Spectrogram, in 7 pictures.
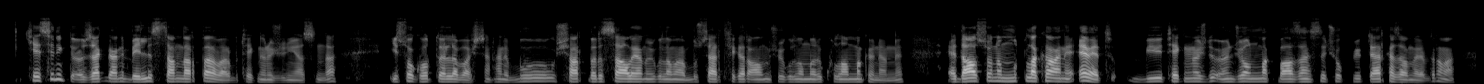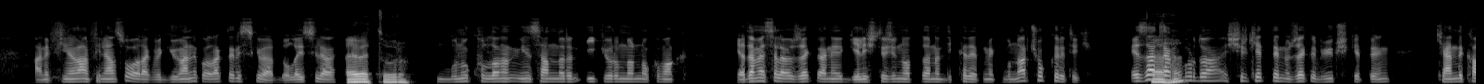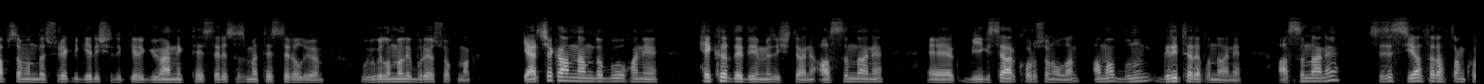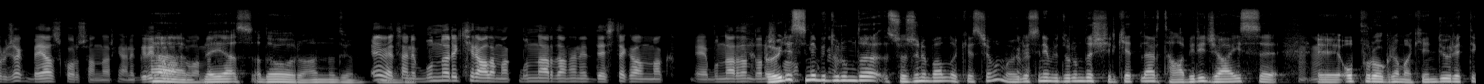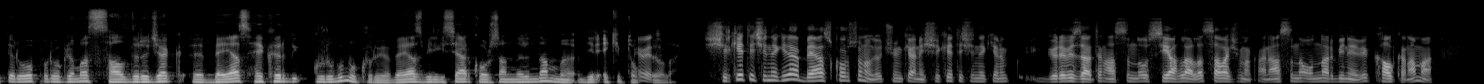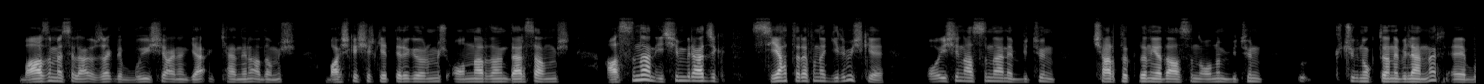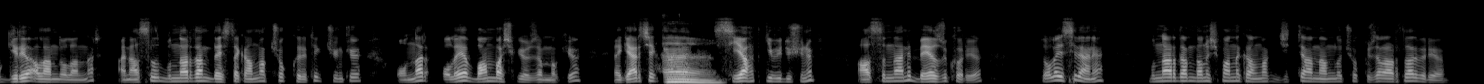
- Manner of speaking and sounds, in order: tapping; other background noise; "Uygulamayo" said as "uygulamali"
- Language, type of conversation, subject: Turkish, podcast, Yeni bir teknolojiyi denemeye karar verirken nelere dikkat ediyorsun?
